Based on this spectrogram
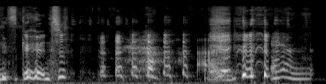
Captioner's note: hosts laugh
